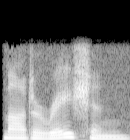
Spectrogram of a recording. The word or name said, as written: moderation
